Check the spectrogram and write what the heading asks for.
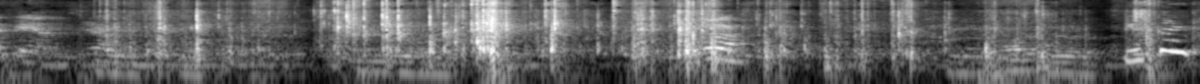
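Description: Handling noise: a quick run of clicks and rattles as small objects are handled, densest in the first half, with bits of a voice.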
